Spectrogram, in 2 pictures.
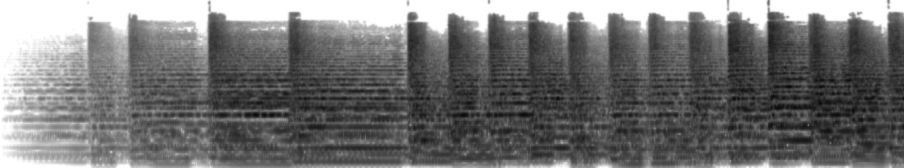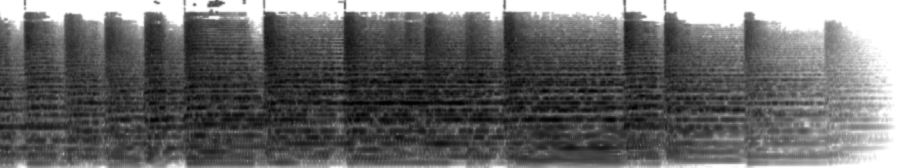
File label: brass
